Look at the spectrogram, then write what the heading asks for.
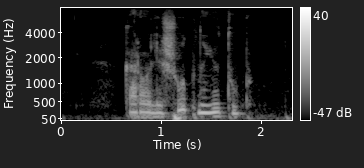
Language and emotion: Russian, neutral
